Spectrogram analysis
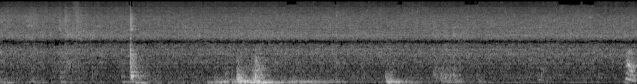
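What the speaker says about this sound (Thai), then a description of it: "อันนี้ใส่กระเทียมลงไปนะคะ" Garlic fries in a pan for a spicy pork stir-fry, a steady hiss of hot oil with a few louder clinks and scraping stirs, heard close up without talk.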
